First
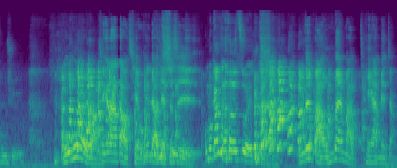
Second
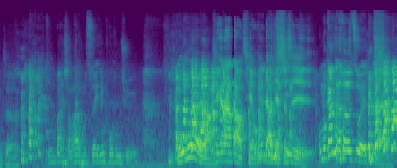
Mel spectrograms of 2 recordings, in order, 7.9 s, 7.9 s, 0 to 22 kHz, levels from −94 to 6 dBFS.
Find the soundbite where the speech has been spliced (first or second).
second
